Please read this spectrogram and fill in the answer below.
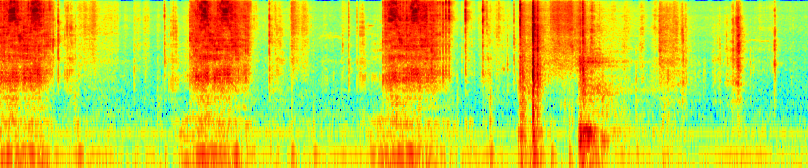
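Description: Tombow Mono glue runner drawn across the back of patterned paper in three short tearing strokes about two seconds apart, followed by a few sharp clicks and light paper handling.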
